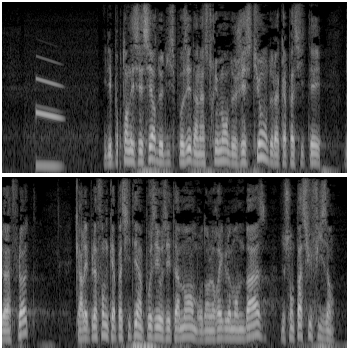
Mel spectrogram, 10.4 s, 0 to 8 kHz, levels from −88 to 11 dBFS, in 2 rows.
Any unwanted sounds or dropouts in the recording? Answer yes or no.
yes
